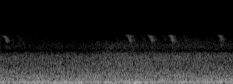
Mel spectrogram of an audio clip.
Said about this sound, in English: Stop. Here goes bird 7 again. Bird 7.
